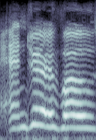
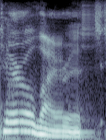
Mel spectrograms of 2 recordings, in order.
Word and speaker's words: Enterovirus: So if you could pronunciate that one for me, because and is it Enderevo 68? I'm showing my lack of knowledge on this disease in pronunciating that's killed people. Enterovirus. Enterovirus. Thank you.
